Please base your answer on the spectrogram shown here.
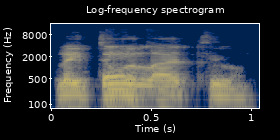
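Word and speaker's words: Laiatu Latu: I'm gonna say this name wrong, so help me out here. Latu. I think that's his name. Leitua Latu. Leitua Latu.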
